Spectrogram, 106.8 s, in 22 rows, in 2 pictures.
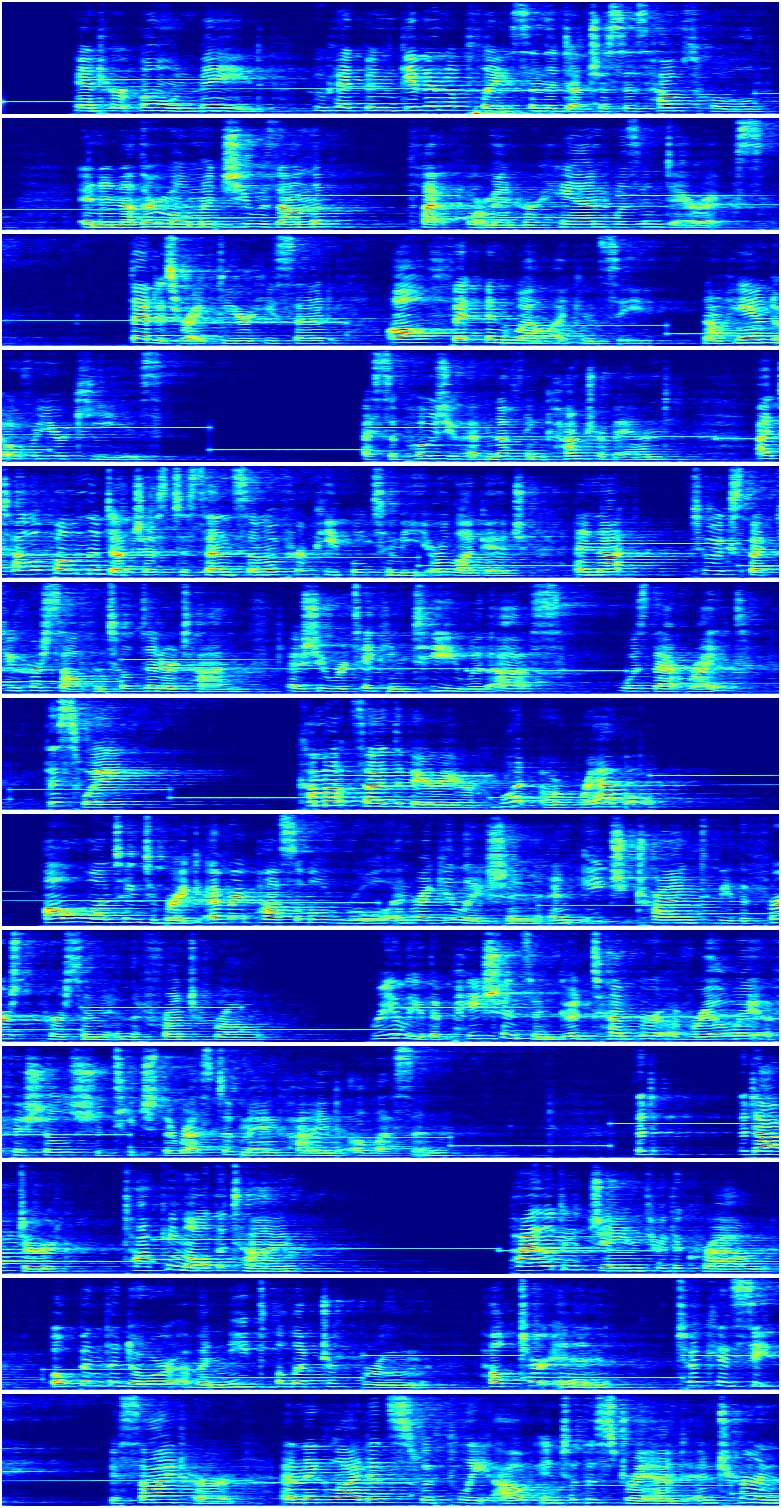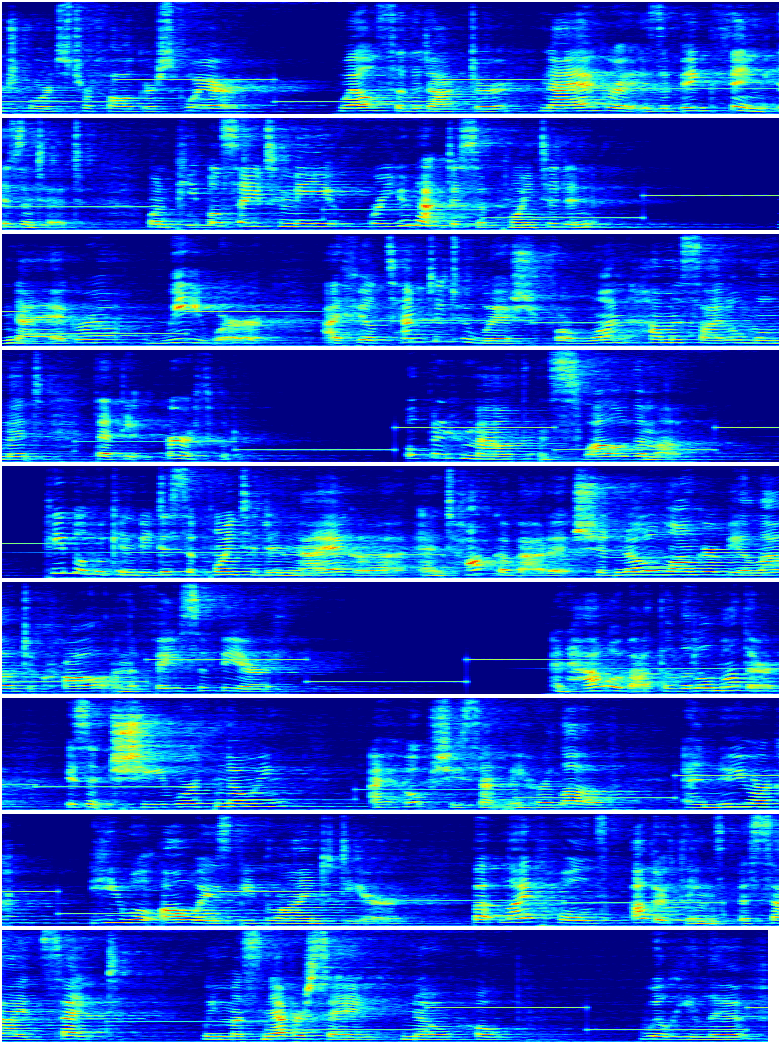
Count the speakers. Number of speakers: one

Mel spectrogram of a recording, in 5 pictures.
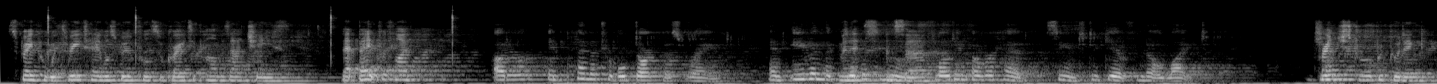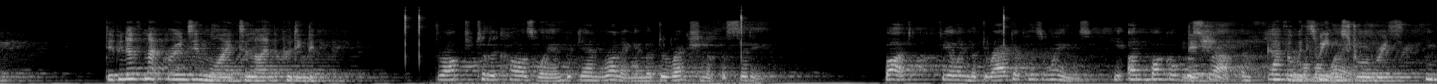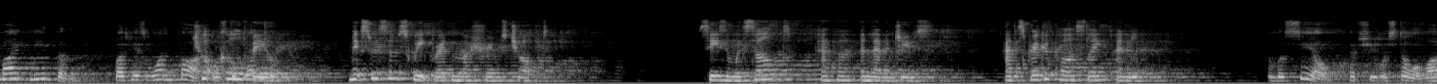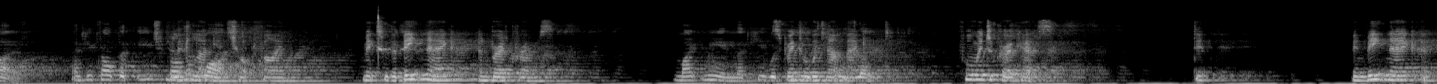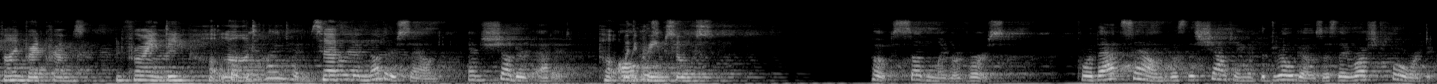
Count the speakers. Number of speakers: two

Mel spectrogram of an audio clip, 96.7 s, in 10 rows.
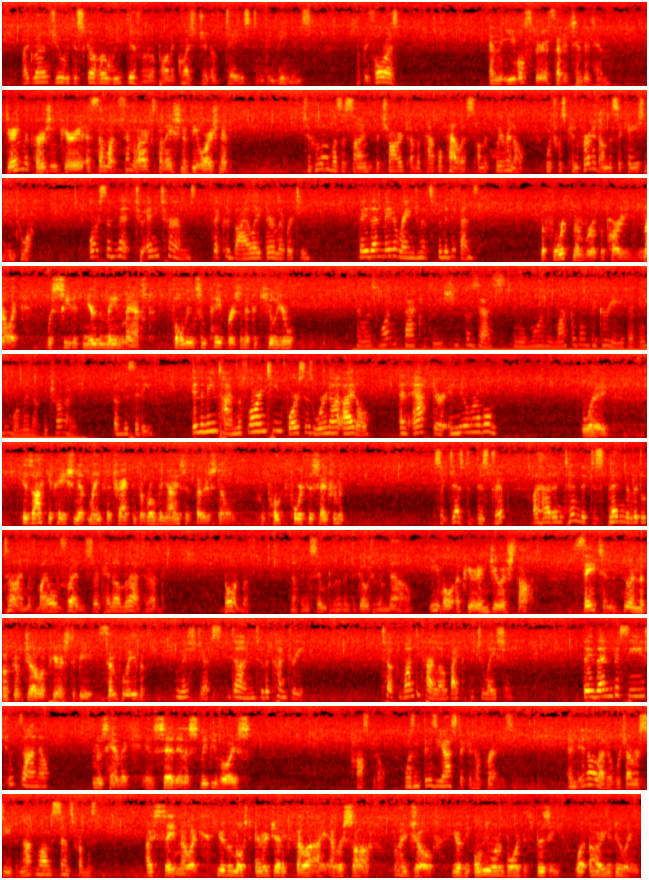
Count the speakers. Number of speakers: six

